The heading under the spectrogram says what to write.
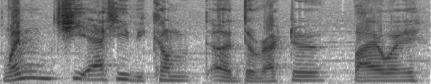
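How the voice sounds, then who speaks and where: A woman's voice: rumbling low, lively intonation, moderate pace. A woman streaming a video game with casual, off-the-cuff commentary. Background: faint game music.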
